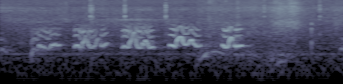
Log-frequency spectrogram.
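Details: Pet male guinea pig, one of two being stroked, utters a short run of five wavy, warbling squeaks about a third of a second apart, then falls quiet over faint room hiss.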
